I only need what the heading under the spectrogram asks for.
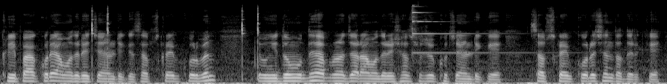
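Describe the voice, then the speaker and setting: A man with a Bengali accent teaching how to recite a scripture verse, breaking words into syllables and chanting them slowly. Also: medium pitch, steady tone, slight background noise. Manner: patient, repeats syllables slowly and asks checking questions. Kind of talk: slow pronunciation lesson with chanted verses.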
